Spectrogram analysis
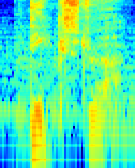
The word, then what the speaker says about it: Dijkstra: me oh you never know listen reuven no dickstra just not in the mood for your code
